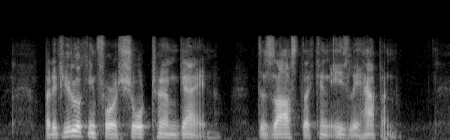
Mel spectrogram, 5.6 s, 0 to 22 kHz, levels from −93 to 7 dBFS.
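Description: No technical faults are audible.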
